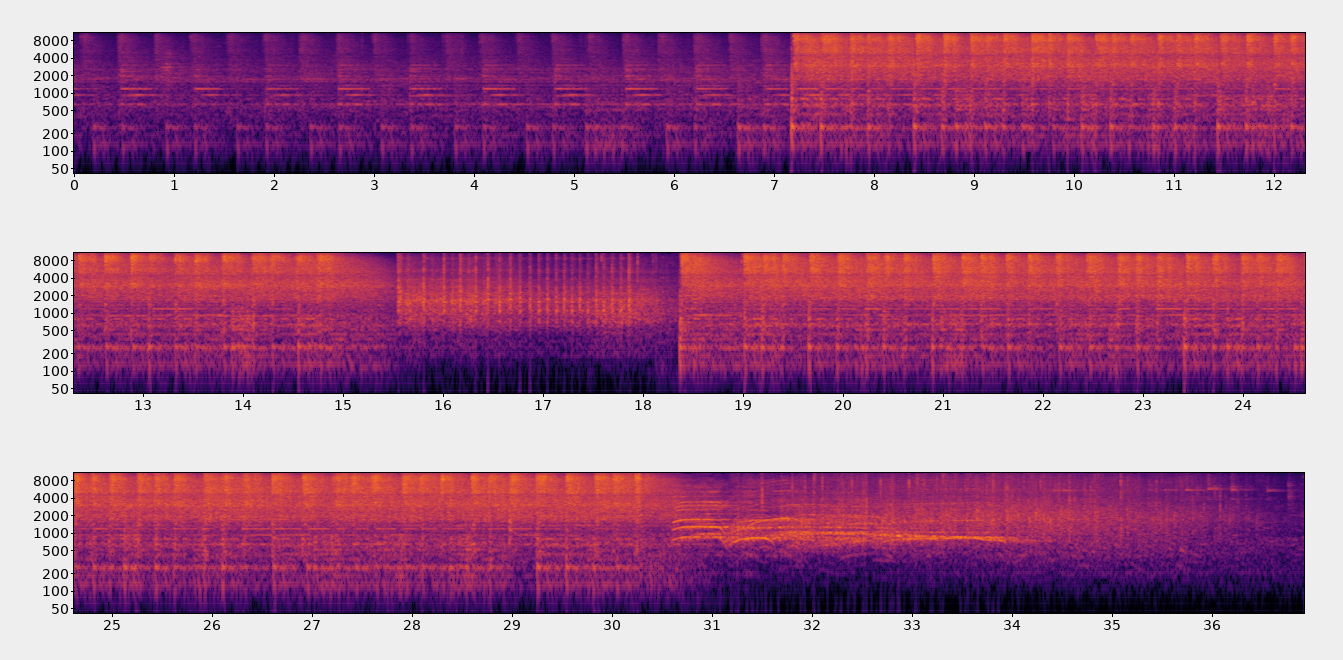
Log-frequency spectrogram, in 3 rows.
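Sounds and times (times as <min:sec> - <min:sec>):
clashing cymbals: 0:00.0 - 0:17.2, 0:17.8 - 0:30.7
drum beating fast rhythm: 0:00.0 - 0:30.8.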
